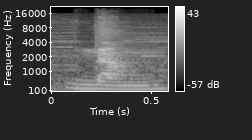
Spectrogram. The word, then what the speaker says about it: ng: So how do you pronounce it? Nang.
